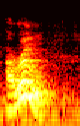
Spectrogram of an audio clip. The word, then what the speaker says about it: arum: And the Hebrew word is arum. Spelled the same way,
